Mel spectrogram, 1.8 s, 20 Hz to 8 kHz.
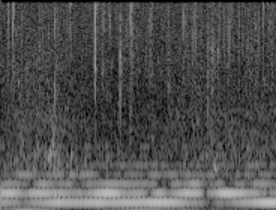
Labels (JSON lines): {"label": "biophony, midshipman", "recorder": "SoundTrap 500"}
